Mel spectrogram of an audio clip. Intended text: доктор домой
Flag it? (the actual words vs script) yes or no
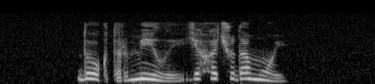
yes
